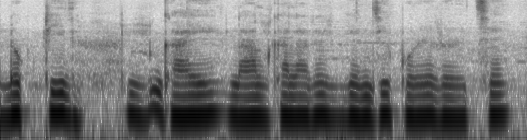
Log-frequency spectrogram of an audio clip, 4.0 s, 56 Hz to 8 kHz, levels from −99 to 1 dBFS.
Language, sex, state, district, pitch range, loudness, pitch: Bengali, male, West Bengal, Cooch Behar, 130-140 Hz, -13 LUFS, 135 Hz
